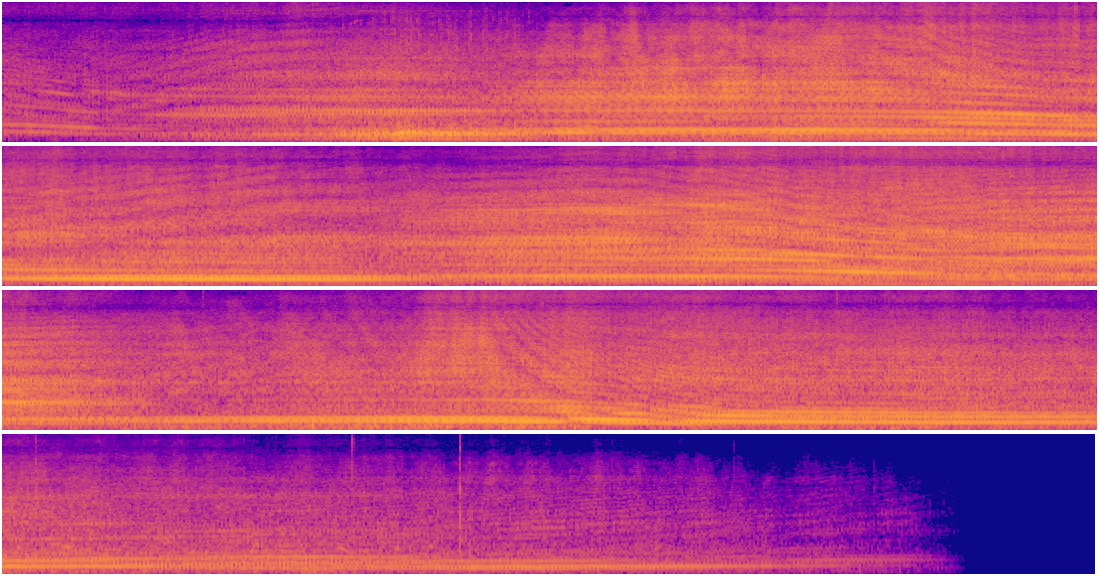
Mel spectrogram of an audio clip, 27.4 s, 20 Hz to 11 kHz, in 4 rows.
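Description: Moki radial engines of giant-scale RC P-47 Thunderbolt models flying several passes. The engine note rises in pitch as each pass approaches and drops as it goes by, then fades and cuts off near the end.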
